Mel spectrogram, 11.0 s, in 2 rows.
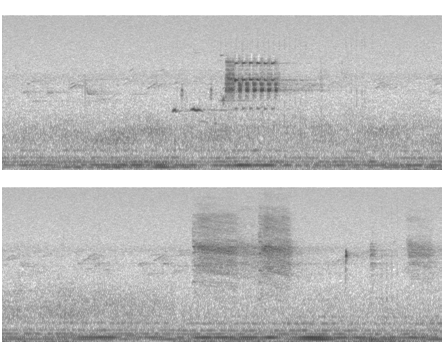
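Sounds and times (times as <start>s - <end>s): songbird trill: 0.2s - 11.0s
thin bird whistle: 2.2s - 3.5s.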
